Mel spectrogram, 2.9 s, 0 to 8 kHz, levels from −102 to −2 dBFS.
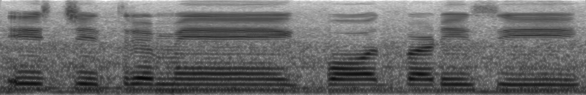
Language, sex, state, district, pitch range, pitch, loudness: Hindi, female, Chhattisgarh, Raipur, 170-175 Hz, 170 Hz, -13 LUFS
